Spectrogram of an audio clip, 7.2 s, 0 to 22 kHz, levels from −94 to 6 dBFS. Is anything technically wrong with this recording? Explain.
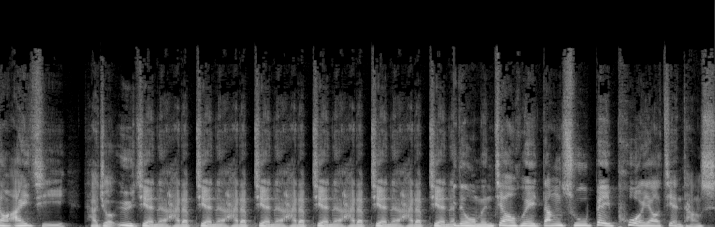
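Yes, there's a broken-record loop in this speech. From about 1.98 s to 4.55 s, a 0.58 s fragment plays four times back to back, identical each time, so the speech stutters in place instead of moving forward. What's happening is most likely a stall somewhere in the player, encoder or stream, which kept re-sending the last chunk it had buffered. Whatever should have been heard in those two and a half seconds is simply gone.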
